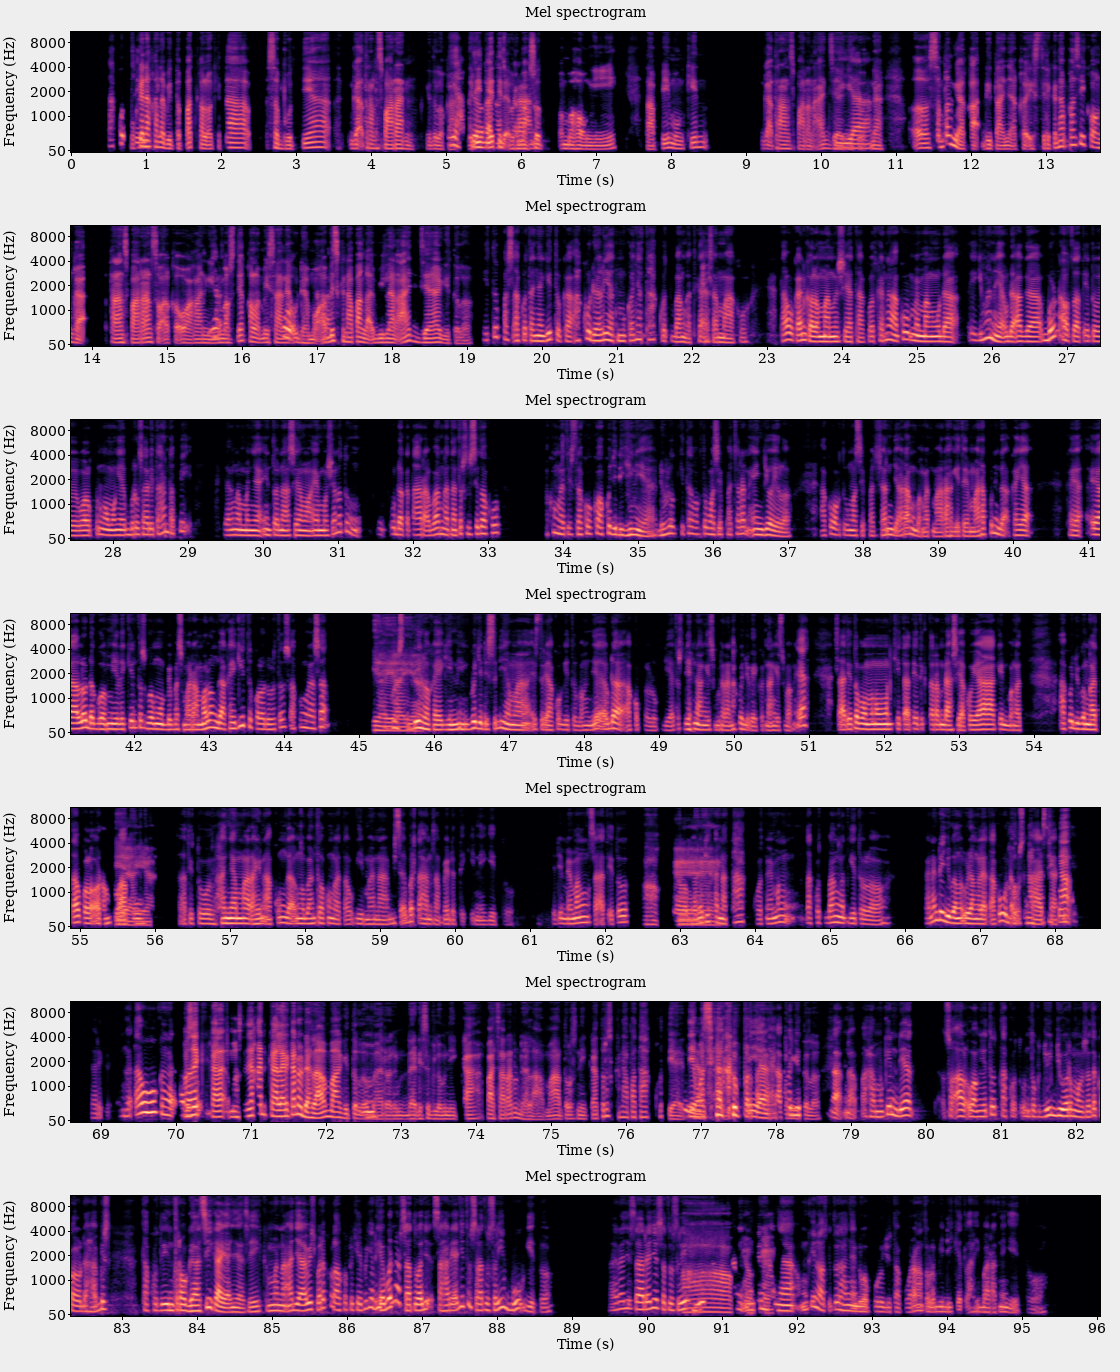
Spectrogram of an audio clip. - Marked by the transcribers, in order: other background noise; tapping; in English: "burnout"; in English: "enjoy"; stressed: "yakin"; laughing while speaking: "yang masih aku"
- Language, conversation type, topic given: Indonesian, podcast, Bagaimana kamu belajar memaafkan diri sendiri setelah membuat kesalahan besar?
- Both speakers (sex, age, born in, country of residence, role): male, 30-34, Indonesia, Indonesia, guest; male, 30-34, Indonesia, Indonesia, host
